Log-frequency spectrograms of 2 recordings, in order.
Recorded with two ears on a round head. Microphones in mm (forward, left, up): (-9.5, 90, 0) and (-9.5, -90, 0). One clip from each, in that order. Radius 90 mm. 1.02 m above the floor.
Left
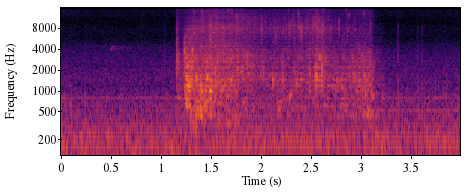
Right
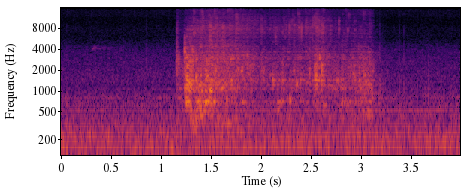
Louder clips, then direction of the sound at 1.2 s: Left 1 dB; 5° left (ahead or behind).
